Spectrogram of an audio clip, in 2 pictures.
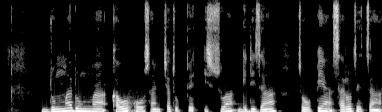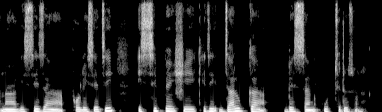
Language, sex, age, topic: Gamo, male, 18-24, government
